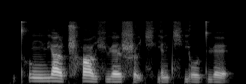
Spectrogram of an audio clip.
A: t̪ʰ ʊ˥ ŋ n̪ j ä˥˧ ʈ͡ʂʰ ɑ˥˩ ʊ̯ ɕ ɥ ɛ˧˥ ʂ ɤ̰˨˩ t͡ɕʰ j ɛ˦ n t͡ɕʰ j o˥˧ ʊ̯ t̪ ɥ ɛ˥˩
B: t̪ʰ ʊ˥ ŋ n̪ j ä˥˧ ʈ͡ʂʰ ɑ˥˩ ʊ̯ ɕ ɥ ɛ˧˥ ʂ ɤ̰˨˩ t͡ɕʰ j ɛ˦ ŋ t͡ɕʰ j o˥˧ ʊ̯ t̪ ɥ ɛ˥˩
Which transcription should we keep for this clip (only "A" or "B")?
A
